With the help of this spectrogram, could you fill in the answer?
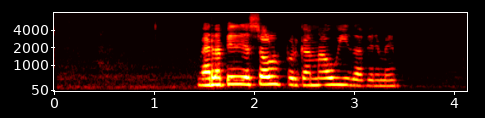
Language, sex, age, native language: Icelandic, male, 11, Icelandic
